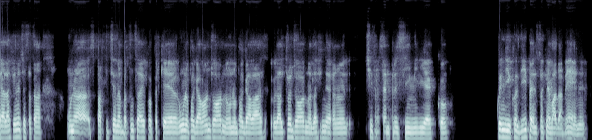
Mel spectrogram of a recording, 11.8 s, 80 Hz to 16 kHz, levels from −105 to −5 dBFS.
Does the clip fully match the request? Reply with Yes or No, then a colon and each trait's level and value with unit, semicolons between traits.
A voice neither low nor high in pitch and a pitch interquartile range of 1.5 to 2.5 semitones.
No: low, 115 Hz; narrow, 2.0 semitones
